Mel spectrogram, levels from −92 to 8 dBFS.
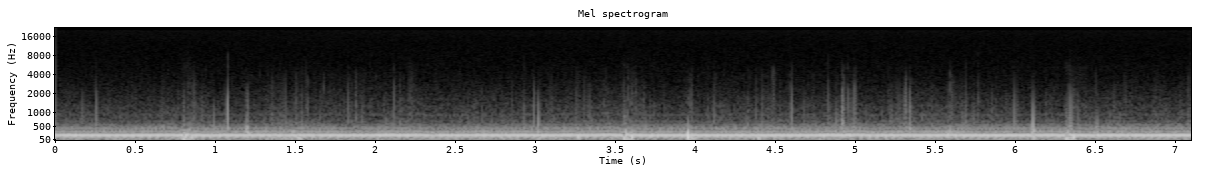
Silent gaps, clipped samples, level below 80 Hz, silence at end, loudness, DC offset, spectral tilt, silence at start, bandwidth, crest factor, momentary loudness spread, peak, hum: none; under 0.1%; -32 dBFS; 0 s; -19 LUFS; under 0.1%; -12.5 dB/octave; 0 s; 2 kHz; 18 dB; 1 LU; 0 dBFS; none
